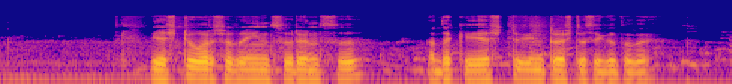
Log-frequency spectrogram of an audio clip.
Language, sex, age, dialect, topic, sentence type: Kannada, male, 25-30, Coastal/Dakshin, banking, question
